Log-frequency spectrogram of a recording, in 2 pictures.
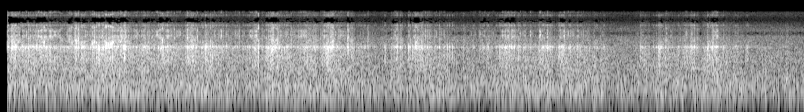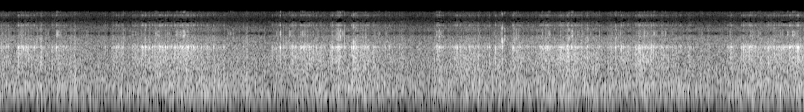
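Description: Water noise picked up by a small camera taped to a swimming Adelie penguin's back: a steady rushing hiss with scattered faint crackles, a little louder in the first few seconds.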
